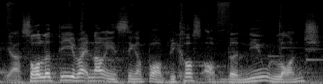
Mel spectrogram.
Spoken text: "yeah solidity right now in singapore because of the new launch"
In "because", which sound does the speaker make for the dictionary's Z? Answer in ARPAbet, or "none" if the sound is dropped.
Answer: S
